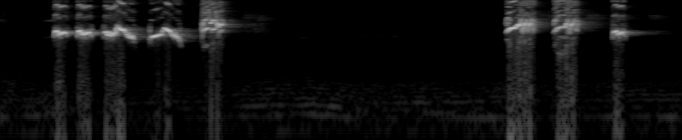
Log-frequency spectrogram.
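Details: Ngeplong song of a male orange-headed thrush in the forest: five loud warbled whistle notes in quick series, a three-second pause, then three more slurred notes.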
